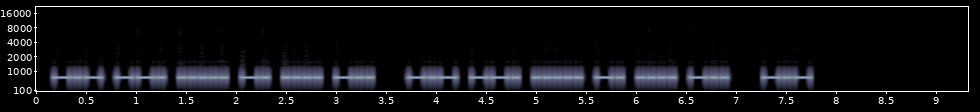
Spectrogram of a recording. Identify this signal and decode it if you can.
Morse code, heard as a keyed tone, about 22 wpm, 700 Hz. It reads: KG5NHD KG5NHD K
